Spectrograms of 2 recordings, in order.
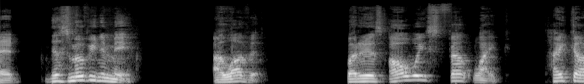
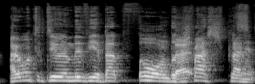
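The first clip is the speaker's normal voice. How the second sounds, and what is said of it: Bad put-on New Zealand accent. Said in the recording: “my really bad New Zealand accent ... Still sounds like Bono”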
